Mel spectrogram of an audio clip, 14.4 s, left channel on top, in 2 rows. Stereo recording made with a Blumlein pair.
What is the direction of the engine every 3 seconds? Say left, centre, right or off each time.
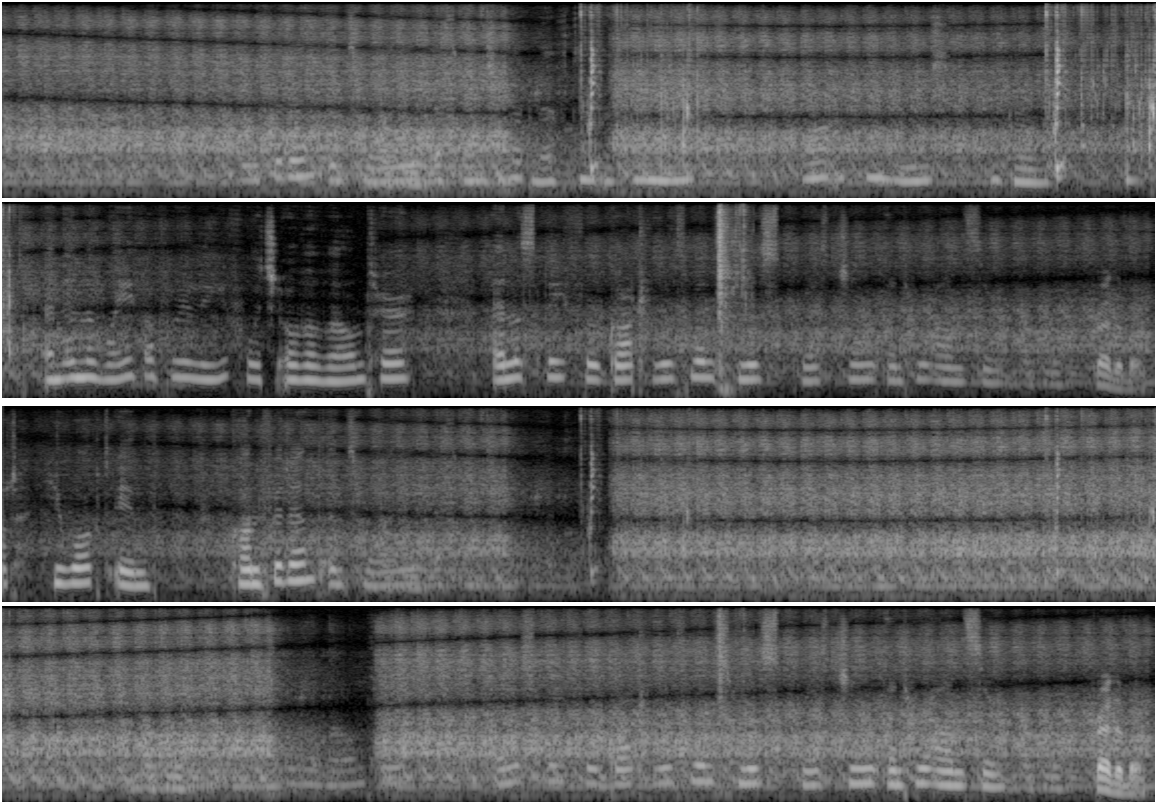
left, centre, right, right, right.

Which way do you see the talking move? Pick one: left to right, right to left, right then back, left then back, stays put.
left then back.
